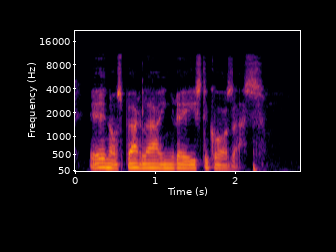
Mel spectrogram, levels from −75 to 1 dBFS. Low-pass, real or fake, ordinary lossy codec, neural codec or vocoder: 10.8 kHz; real; Opus, 32 kbps; none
